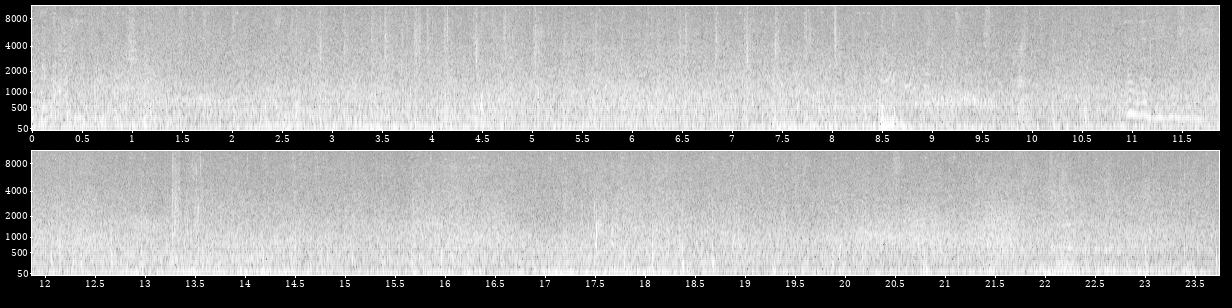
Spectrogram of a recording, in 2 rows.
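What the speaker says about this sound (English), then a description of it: "let it rain. Wash the blood from the fields." Steady rain falling continuously in the video game The Witcher 3: The Wild Hunt, a dense even hiss with scattered drips and faint rumble, no talking.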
